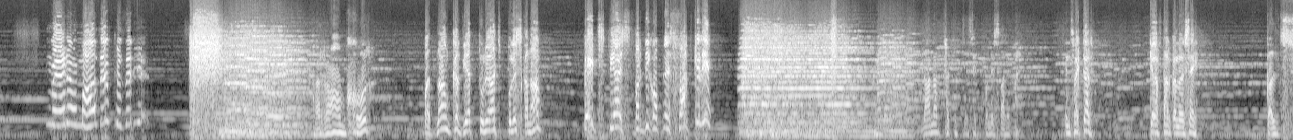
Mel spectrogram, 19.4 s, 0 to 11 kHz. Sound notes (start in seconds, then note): 2.9 slapping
